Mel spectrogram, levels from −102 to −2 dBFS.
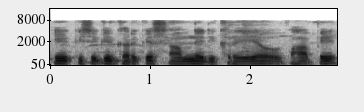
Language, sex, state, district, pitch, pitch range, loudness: Hindi, male, Gujarat, Gandhinagar, 110 Hz, 105-115 Hz, -16 LUFS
